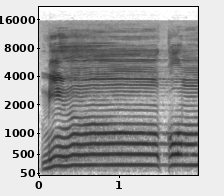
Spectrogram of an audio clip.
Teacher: Lam minkum, nun sukun bertemu kaf warna hijau, namanya bacaan ikfa. Namanya ikfa abad, samarkan bunyi nun sukun.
